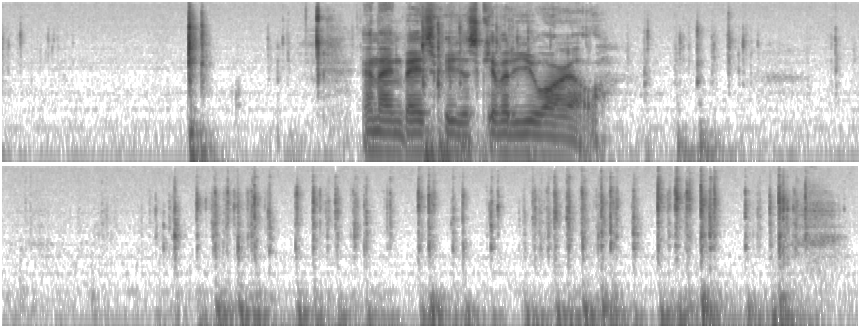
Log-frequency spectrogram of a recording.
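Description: Rapid keyboard typing clatters up close in uneven bursts, with a brief stretch of someone talking early on before the keys resume.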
